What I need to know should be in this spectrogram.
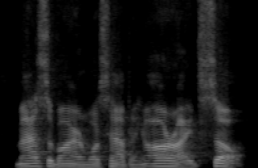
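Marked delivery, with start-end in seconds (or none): none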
